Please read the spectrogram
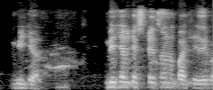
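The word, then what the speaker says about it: Widal: তো অনেকে ওয়াইডাল বলে, কিন্তু উচ্চারণটা হবে আসলে ভিডাল।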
